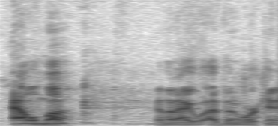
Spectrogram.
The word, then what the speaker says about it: Alma: The urge to pronounce it Alma is overwhelming, but Alma.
